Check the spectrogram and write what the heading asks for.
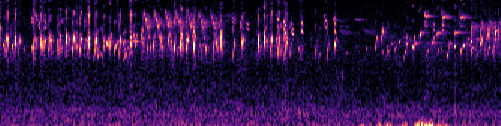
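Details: Caged male and female goldfinch chicks stimulated to sing give a rapid, high twittering song of clustered chirps and trills, steady throughout with a short pause near the middle and faint low bumps late on.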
